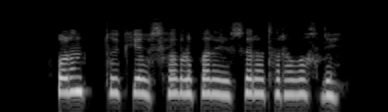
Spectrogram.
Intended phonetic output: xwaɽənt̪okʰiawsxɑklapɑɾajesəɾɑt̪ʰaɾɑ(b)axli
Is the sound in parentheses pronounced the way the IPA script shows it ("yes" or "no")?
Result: no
